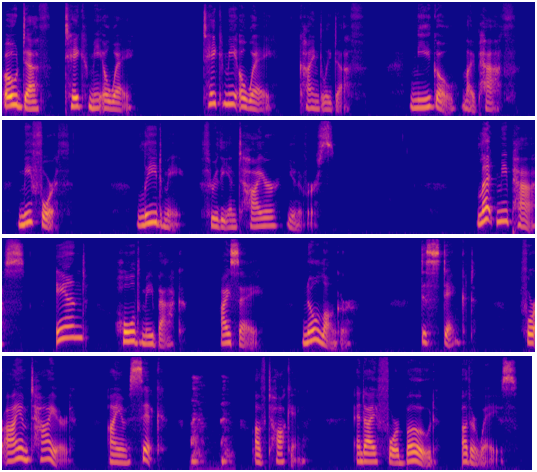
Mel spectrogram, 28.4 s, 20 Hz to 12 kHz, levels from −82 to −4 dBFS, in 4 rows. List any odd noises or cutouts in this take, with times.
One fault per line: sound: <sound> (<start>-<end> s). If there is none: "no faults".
sound: cough (23.8-24.4 s)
